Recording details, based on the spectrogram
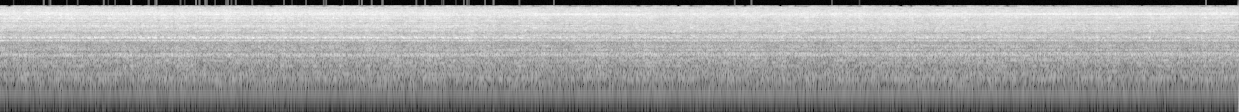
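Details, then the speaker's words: Ammco brake lathe, first cut removing the glazed finish from a brake drum, near the end of the cut: steady, thin high metallic hiss of the bit shaving the drum, even and unbroken; clean normal cut. "see what's happening is that bit is cutting off the uh the drum and we're taking off that bad glaze finish this way your brake FES are going to make a good stop every"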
